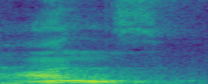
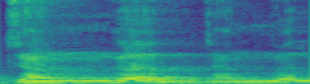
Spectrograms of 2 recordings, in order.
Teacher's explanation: अनुस्वार का उच्चारण न म के समान होता है, न और म के समान होता है।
